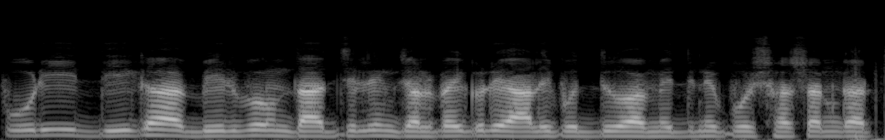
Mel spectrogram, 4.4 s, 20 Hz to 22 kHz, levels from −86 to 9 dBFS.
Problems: none marked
